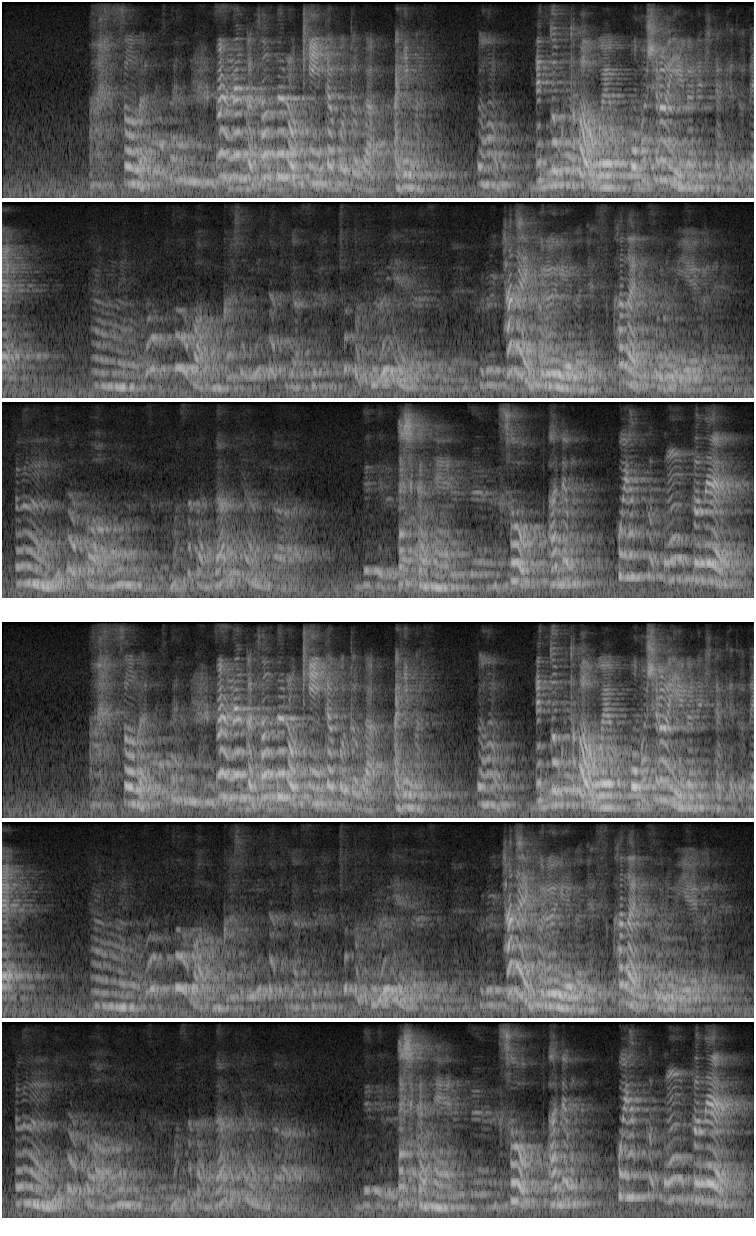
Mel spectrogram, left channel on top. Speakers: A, on the left; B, on the right.
A: あ、そうなんですね。
B: そうなんですね。まあなんかそんなの聞いたことがあります。
A: 見てみよ
B: うん。
A: う。
B: レッドオクトバーはお面白い映画でしたけどね。
A: ええありがとうございます。
B: うん。
A: レッドオクトーバー、昔見た気がする。ちょっと古い映画ですよね。古いというか。
B: かなり古い映画です。かなり古い映画です。
A: そうですよね。
B: うん。
A: 見たとは思うんですけど、まさかダミアンが出てるとは全然。
B: 確かね。そう。あ、でも、子役、うんとね、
